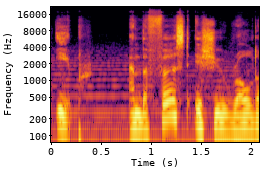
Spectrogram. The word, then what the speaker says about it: Ypres: They called it the Wipers Times, after the soldiers' pronunciation of Ypres, and the first issue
